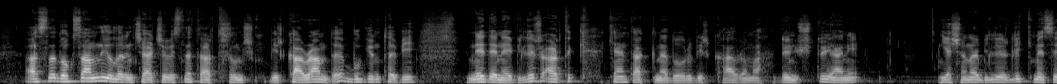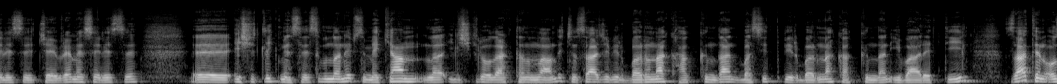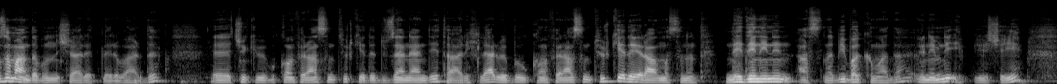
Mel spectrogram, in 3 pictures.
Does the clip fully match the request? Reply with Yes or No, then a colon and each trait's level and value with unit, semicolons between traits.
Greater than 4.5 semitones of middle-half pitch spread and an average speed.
No: average, 3.0 semitones; average, 130 wpm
